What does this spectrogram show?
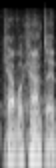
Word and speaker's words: Cavalcante: very far uh yes you said it right cavalcante that's what I'm just going to try to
